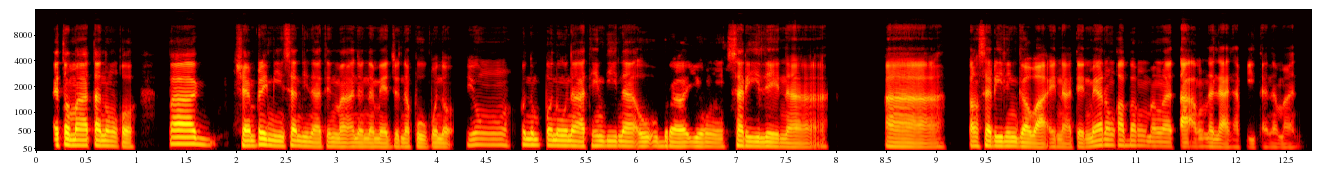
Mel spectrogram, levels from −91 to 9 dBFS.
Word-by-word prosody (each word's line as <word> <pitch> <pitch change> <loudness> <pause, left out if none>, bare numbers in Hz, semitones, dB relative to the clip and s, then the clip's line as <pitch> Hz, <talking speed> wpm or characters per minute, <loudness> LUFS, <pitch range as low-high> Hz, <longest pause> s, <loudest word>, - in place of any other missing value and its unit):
ito 145 +2 +4
matanong 135 -2 +3
ko, 105 - 0 0.4
'pag 175 -1 +5 0.3
siyempre 135 +3 +4
minsan 130 -1 +1
di 120 - 0
natin 110 0 -2
ma-ano 105 0 -1
na 100 -1 -1
medyo 100 0 -2
napupuno 100 -1 -3
'yung 150 -1 -5
punong-puno 145 -3 +1
na 125 -2 +3
at 115 - -1
hindi 125 -1 -1
na 115 -2 +2
uubra 115 -1 +1
'yung 110 -1 -2
sarili 115 -2 +1
na, 95 -2 -2 0.6
ah, 100 -3 0 0.2
pangsariling 120 0 +2
gawain 100 -2 +1
natin, 95 +2 -3
meron 135 +4 0
ka 135 - +2
bang 130 0 -4
mga 115 -2 -3
taong 105 0 0
nalalapitan 90 -1 -5
naman? 90 -1 -12
115 Hz, 155 wpm, -23 LUFS, 100-130 Hz, 0.6 s, pag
